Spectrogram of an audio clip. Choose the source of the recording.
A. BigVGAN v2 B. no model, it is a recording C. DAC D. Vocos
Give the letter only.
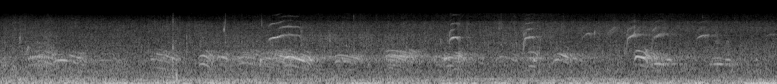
B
